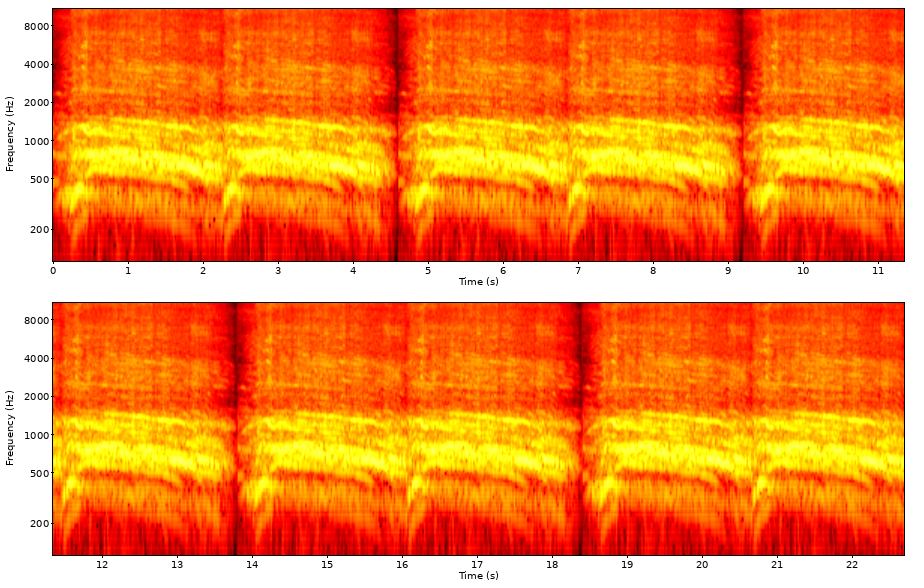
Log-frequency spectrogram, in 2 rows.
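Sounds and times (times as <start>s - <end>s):
fans chanting: 0.0s - 22.6s.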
